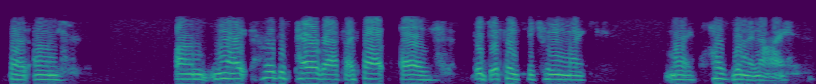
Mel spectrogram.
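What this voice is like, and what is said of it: Slightly out of breath. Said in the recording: “a little out of breath.”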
